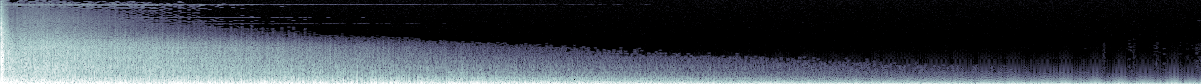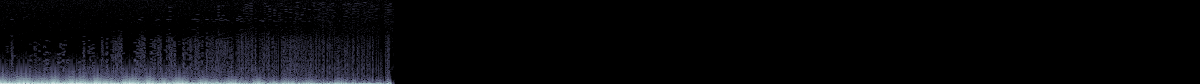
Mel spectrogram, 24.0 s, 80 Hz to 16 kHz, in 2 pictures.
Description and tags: A huge bomb dropping on it's designated target. Created with a the kicks in the Trance / techno kit on Korg M1 from the DLC, TriDirt, and FL Blood dist. Compressed with MDE-X.
atom, bomb, explosion, nuke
